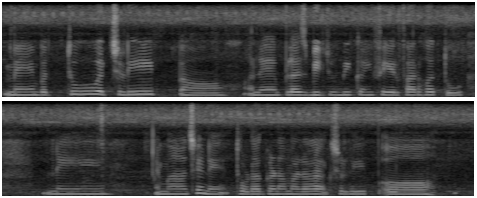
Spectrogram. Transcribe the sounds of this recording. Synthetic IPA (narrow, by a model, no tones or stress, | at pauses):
mɛ̃bəd̪ʱũɛk̚t͡ʃəli | ənepləs̬bid͡ʒũbʱikə̃ĩfeɾfaɾɦət̪ũ | neː | mãt͡ʃʰenet̪ʰoɽaɡʱəɽ̃amaɾaɛkt͡ʃəli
